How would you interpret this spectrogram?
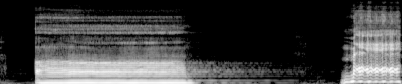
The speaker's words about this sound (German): Ich bin der Ziegenbock vom Milch- und Käsebauernhof vorm Wald. Da leb ich mit ganz vielen Zickenschwestern.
